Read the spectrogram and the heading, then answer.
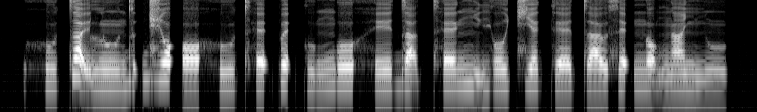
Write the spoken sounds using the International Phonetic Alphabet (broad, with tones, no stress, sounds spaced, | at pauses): h u˨ t a̰˦˨ ɪ̯ l ũ˨ d ʊ˦ ʔ d͡ʑ ɔ˦ ʔ ɔ˨ h u˦ tʰ ɛ˦ ʔ p ɛ˦ ʔ k u˨ ŋ o˦ h e˦ d ä̰˦˨ tʰ ɛ˦ ŋ ĩ˦˨ j o˦ t͡ɕ ɛ˦ k ɛ˨ t a˨ ʊ̯ s ɛ˦ ʔ n ɔ̰˦˨ ŋ ã˦ ɲ ũ˨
